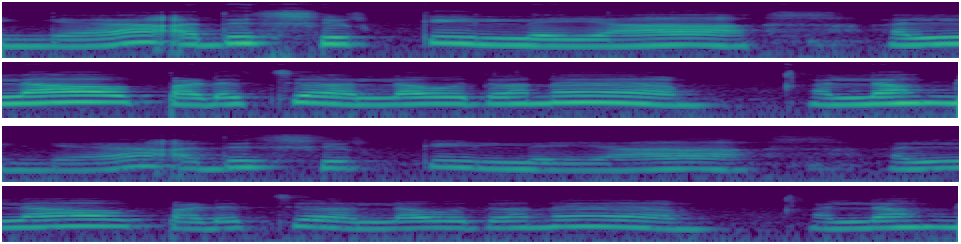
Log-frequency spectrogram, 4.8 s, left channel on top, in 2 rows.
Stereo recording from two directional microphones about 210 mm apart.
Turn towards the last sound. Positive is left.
turn(degrees=30)  # may be behind; listen again after turning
